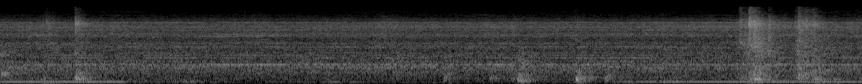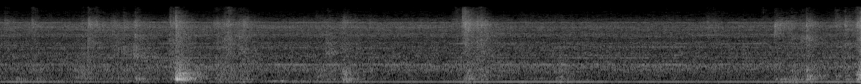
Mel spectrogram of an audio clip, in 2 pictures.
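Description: A heat gun set on low blows steadily while held well back from 3M vinyl wrap on a 2007 Subaru Impreza WRX STI, a continuous airy hiss with a low hum and occasional short bursts.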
